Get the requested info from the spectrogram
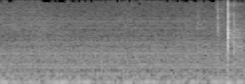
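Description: Steady electrical mains hum with a faint hiss.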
